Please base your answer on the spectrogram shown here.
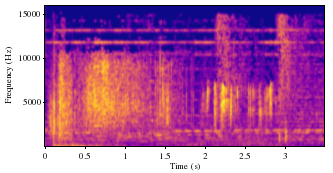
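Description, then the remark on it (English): A loud thud of a body, thrown backward through the air, crashing down onto the floor beside a greenhouse in a chamber, followed by a few seconds of scattered clattering and splintering debris settling, with no voices. “You come crashing down just shy of the greenhouse on the northern side of the chamber.”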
